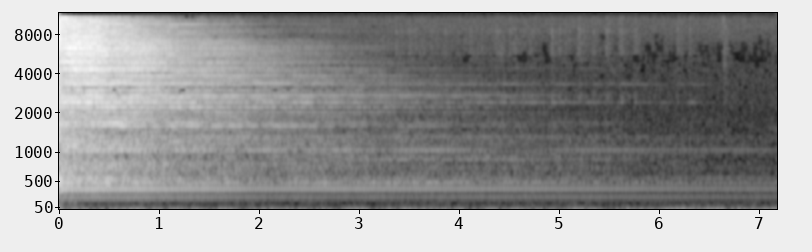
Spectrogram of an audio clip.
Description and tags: Crash from my friends neglected kit.
percussion, live, Drums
